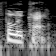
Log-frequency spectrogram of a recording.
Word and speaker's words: Foluke: If you can pronounce Schwarzenegger, you can pronounce Foluke. It's 3 syllables. It's spelled exactly like it sounds.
